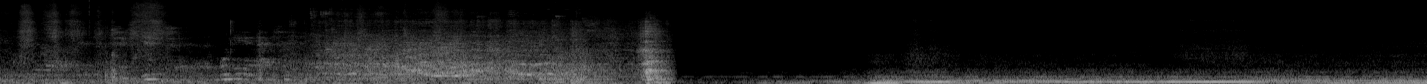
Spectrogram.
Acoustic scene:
elevator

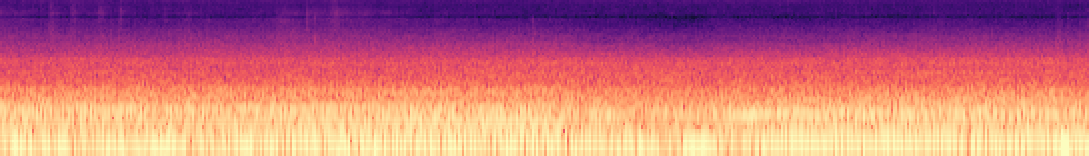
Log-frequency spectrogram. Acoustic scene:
car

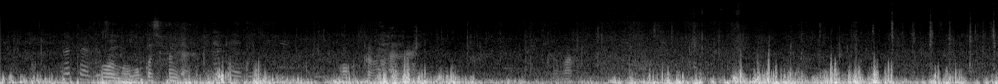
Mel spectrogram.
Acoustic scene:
street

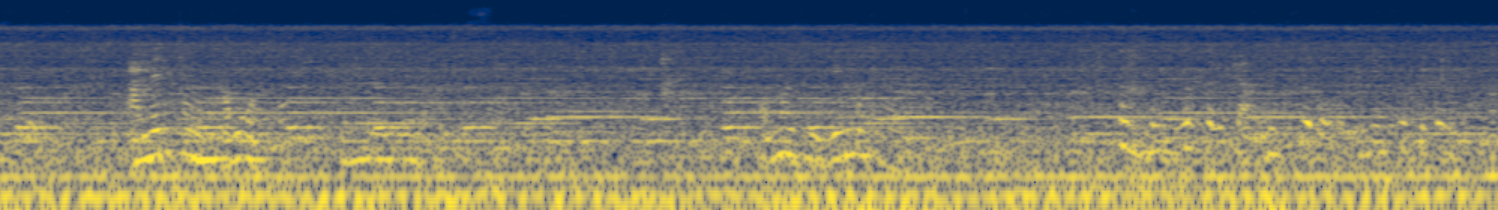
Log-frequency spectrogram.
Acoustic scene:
cafe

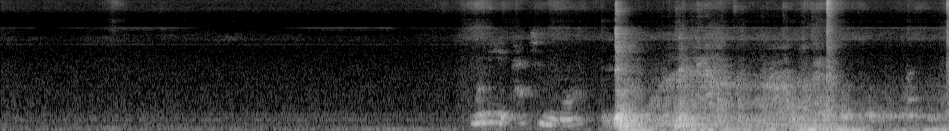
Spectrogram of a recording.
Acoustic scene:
elevator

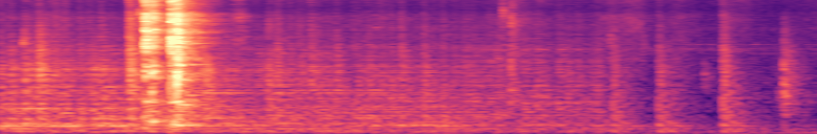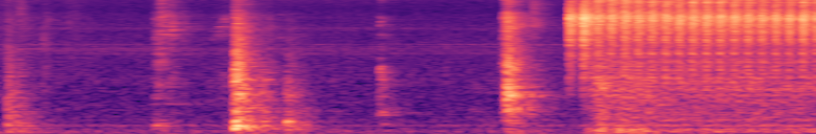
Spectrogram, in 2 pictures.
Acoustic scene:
kitchen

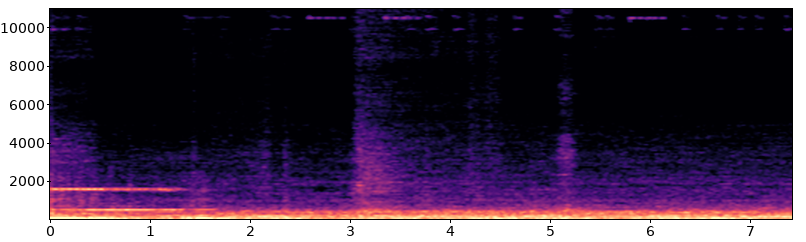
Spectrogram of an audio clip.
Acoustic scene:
subway train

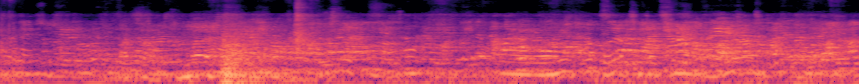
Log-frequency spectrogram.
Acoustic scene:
crowded indoor space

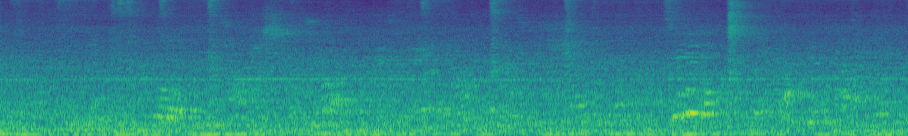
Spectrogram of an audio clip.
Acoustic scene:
subway station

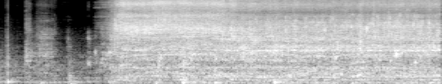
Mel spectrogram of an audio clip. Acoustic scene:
restroom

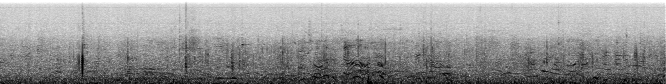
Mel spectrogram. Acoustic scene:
park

